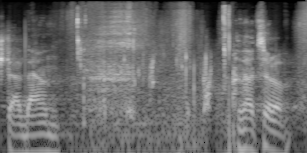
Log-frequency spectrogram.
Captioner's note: liquid slurping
